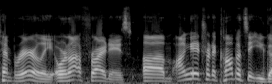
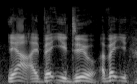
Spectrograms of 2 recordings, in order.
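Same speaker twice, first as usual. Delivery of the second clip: ordinary delivery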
